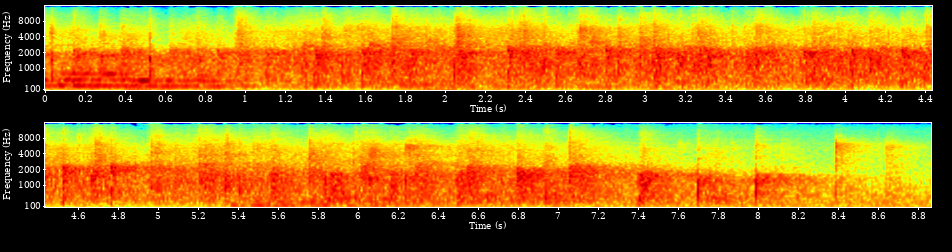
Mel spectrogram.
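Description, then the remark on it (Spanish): A crowd at a talk on bhakti applauds a questioner steadily for several seconds, a dense, even patter of many hands clapping at once that holds its loudness before thinning slightly toward the end. “Es una buena pregunta, denle un aplauso por”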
